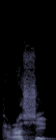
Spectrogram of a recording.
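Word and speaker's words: דרש: 자, 여기서 찾다라고 하는 단어가 나오는데 다라시 이렇게 발음을 합니다.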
